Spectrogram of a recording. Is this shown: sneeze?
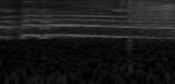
no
